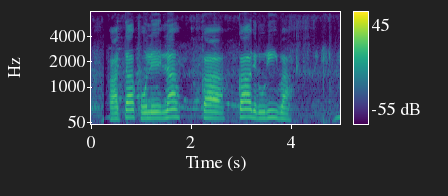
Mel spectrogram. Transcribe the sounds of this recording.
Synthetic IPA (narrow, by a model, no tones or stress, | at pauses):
kaːt̪aːkʰoːleːlaːkakaːd͡ʒəɾuːɾibaː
